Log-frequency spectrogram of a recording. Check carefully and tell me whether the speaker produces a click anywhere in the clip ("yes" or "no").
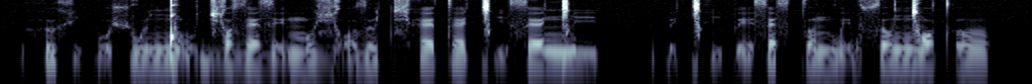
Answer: yes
